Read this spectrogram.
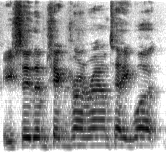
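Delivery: a hint of a country Southern accent; mock Southern trade-day local. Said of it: "talks like this all day".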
